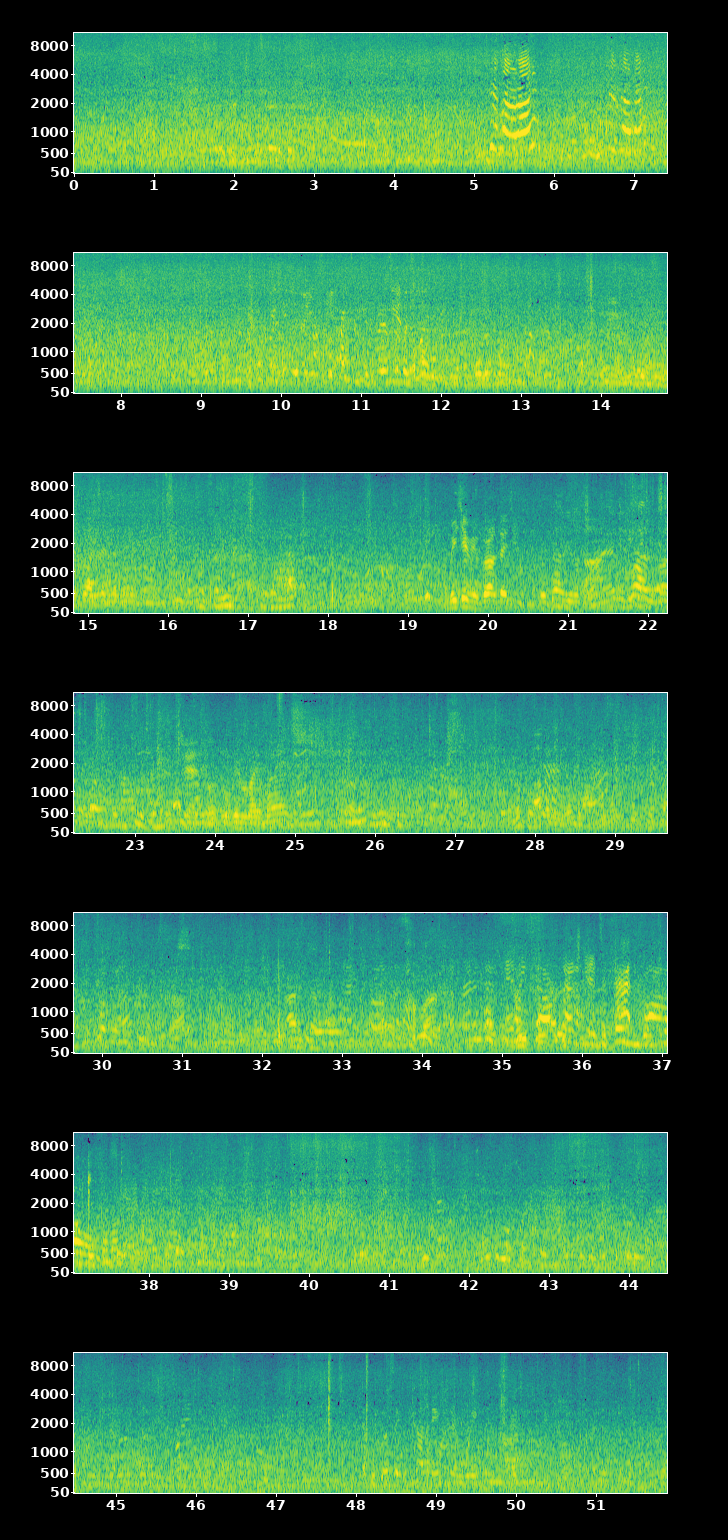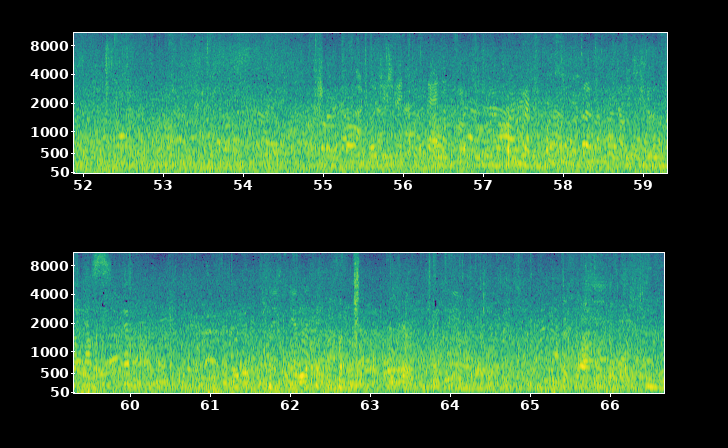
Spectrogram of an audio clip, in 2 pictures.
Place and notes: Paris, the Louvre, waiting queue
Passing the queue which lines up for the ticket counter for the museums of the Louvre, there appears a wide range of different languages amidst the waiting tongues. Language learning means, at first, listening. Lost efforts, if you try here, but a bewildering phonetic scene.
